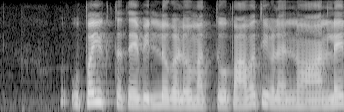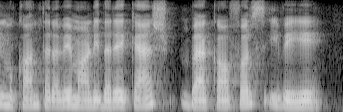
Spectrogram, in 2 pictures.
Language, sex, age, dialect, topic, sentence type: Kannada, female, 46-50, Mysore Kannada, banking, question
